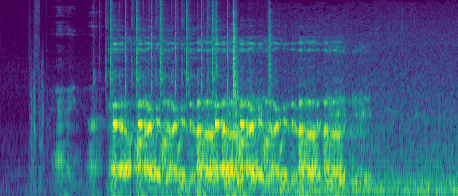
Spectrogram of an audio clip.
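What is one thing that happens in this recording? A metal shutter rattles down and slams shut.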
